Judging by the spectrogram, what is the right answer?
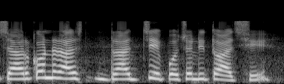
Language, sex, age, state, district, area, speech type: Bengali, female, 18-30, West Bengal, Uttar Dinajpur, urban, spontaneous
